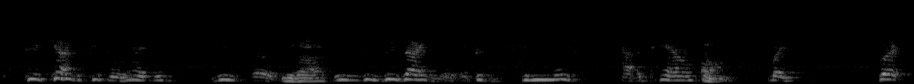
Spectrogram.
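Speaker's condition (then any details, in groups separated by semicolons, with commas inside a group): Cerebral palsy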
